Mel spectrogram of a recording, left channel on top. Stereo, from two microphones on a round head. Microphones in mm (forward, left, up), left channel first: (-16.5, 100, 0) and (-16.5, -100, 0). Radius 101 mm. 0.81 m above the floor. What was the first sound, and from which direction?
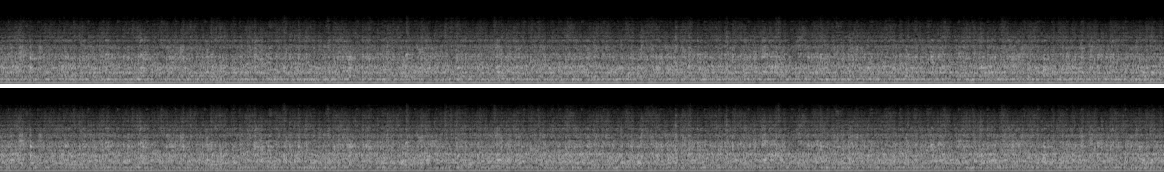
An engine running, 10° right (ahead or behind).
